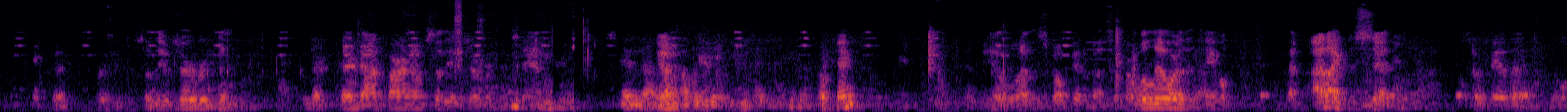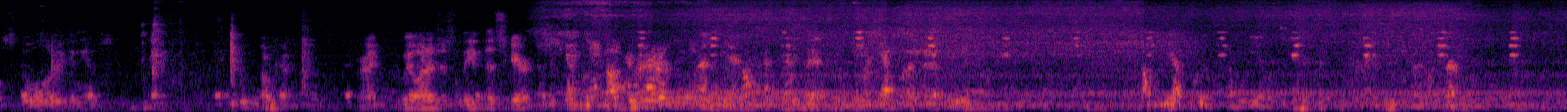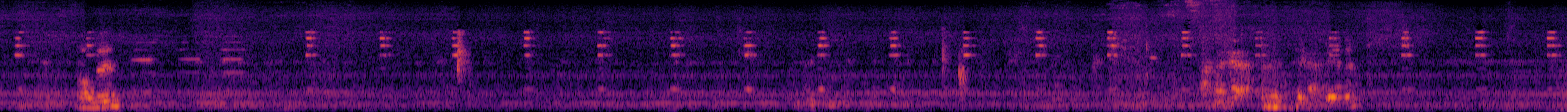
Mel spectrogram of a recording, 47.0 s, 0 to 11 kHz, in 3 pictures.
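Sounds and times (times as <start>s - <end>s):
patient monitor beeping: 0.0s - 13.0s, 14.5s - 18.2s, 19.1s - 19.4s, 20.3s - 47.0s
equipment hum: 0.0s - 47.0s
indistinct voices talking: 19.2s - 47.0s
steady high hiss: 20.3s - 47.0s.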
